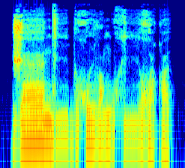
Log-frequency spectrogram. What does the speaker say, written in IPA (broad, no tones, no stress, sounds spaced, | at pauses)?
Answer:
ʒ æː n d iː b e χʷ i l ɒ ŋ o x iː ʁʷ æ qʷ e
